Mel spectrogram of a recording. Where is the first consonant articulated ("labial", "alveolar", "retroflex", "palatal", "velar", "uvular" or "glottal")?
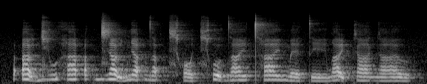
glottal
